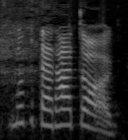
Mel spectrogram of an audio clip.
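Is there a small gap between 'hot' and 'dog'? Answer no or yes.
no. Hot and dog run together without a gap. It refers to a sausage in a bun. "you're really hungry"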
